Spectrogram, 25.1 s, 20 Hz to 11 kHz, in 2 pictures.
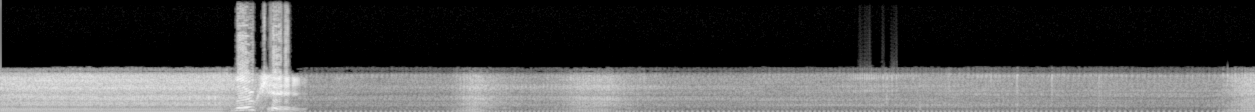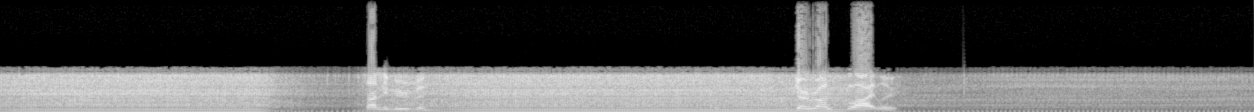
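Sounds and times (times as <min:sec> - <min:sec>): scooter engine revving: 0:00.0 - 0:25.0.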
